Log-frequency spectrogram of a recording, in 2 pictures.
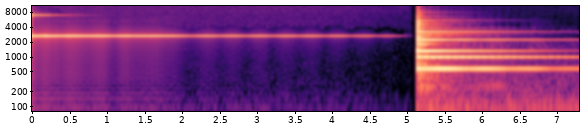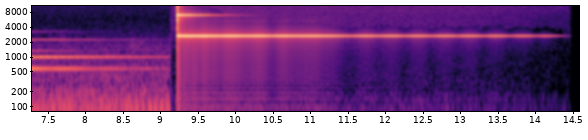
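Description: Three struck bell-like chimes, each ringing out and fading: a high, pure ding, then about five seconds in a lower bell tone with several overtones that is cut off after about four seconds, then the high ding again. The high tones waver in loudness as they fade.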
